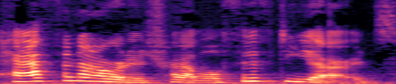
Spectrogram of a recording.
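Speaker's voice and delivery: ordinary delivery, nothing marked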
